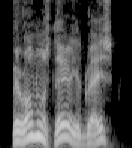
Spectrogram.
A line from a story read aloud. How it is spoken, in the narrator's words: Garin told Myrcella cheerfully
